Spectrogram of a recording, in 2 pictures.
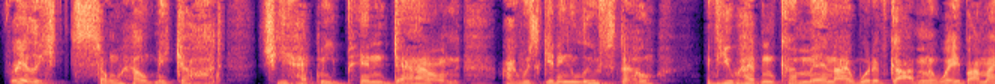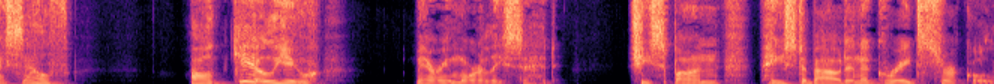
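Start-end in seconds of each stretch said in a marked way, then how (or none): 0.1-7.1 higher, pleading, rushing at the end; imploring. Acted. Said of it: "he said imploringly". 7.9-8.8 much higher and louder, raging; furious threat. Acted.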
